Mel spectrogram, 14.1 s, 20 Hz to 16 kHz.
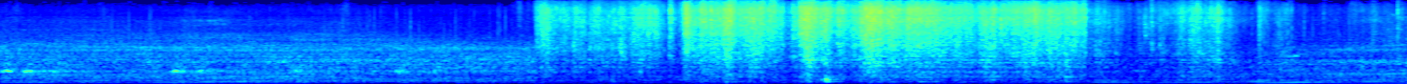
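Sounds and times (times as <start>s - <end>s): plastic bag crinkling: 5.3s - 14.0s.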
